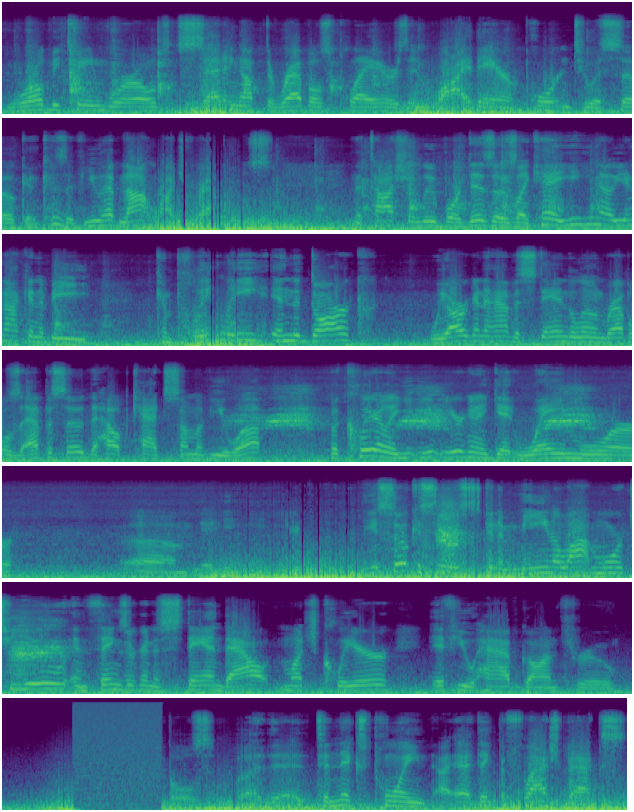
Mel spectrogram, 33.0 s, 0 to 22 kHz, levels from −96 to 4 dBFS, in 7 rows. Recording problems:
distortion; slight; 10% of the sound clipped
garbled, watery; slightly; nothing above 11 kHz
wind noise on the microphone; heavy; 10 dB below the speech
animal sounds; loud; until 24 s; 6 dB below the speech
audio cutting out; filled with static; at 29 s for 0.5 s

